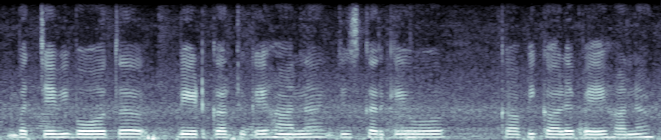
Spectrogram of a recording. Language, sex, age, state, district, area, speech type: Punjabi, female, 18-30, Punjab, Pathankot, rural, spontaneous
